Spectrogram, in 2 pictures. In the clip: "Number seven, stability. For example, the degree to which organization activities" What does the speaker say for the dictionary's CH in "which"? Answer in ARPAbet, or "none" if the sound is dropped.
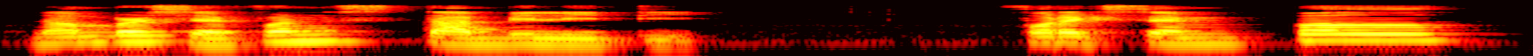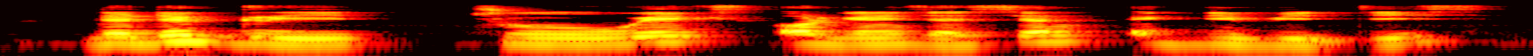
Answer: S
